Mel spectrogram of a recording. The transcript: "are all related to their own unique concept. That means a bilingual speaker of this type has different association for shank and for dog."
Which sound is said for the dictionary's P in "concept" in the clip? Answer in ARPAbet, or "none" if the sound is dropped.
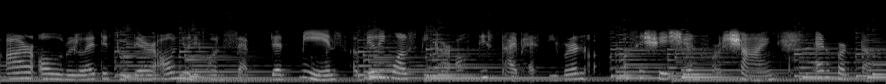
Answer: P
